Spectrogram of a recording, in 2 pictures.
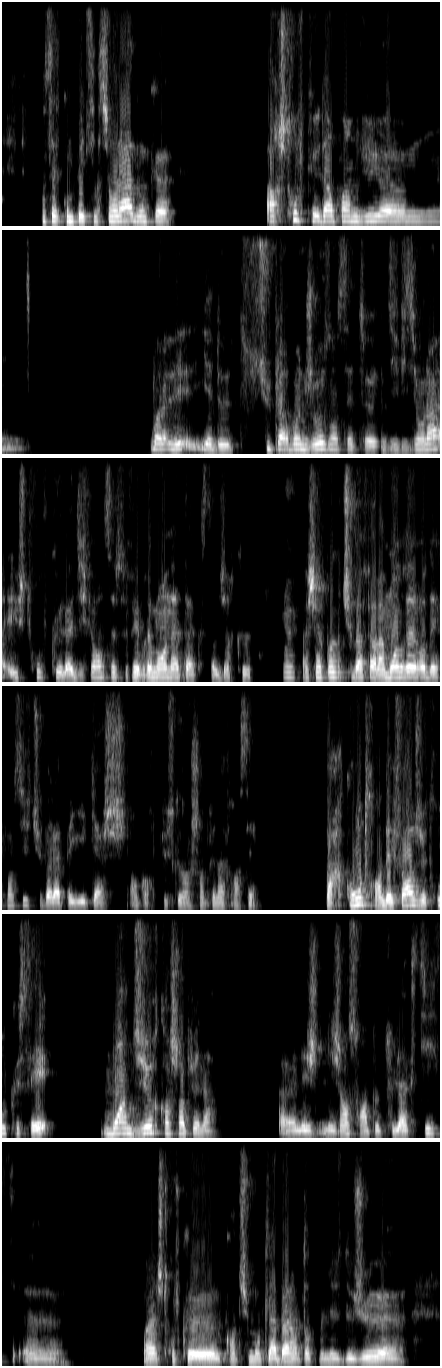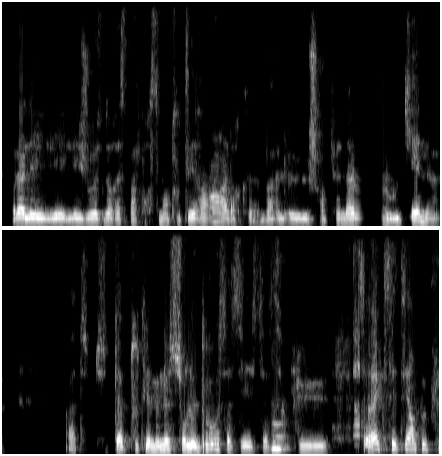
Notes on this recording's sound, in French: Ce dixième épisode a été tourné via Zoom, l'invité étant en vacances à ce moment.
